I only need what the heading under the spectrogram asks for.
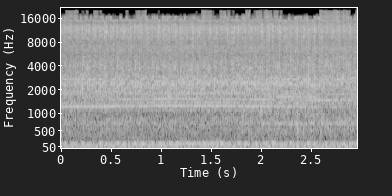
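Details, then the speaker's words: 1987 Chevy K5 Blazer 4x4 with a 305 V8, TBI and manual transmission stalls when warm at stops and low-speed turns. It has a low, uneven, lumpy idle that wants to stall under any load. No codes; it reads lean in open loop. "Put any load on this thing, it wants to stall."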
